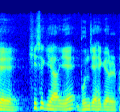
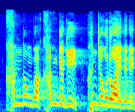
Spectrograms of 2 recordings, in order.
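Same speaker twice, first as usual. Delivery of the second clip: much higher and louder, rising cry; fervent preaching shout; 13 semitones higher, 14 dB louder than usual. Real, not acted. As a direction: lift the whole room with it. Preacher's climax. (높고 크게 외치는 설교)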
